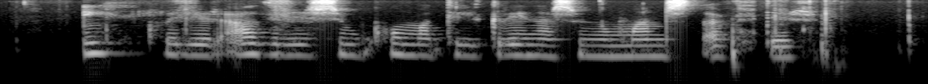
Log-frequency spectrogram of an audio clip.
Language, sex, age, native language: Icelandic, female, 12, Icelandic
